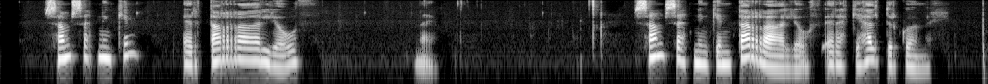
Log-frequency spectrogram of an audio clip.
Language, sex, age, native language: Icelandic, female, 50-59, Icelandic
